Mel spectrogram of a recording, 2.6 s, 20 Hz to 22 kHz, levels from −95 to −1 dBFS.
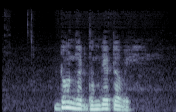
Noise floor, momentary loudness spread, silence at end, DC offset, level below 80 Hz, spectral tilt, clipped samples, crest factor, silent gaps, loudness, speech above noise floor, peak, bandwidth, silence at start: -60 dBFS; 15 LU; 0.7 s; under 0.1%; -56 dBFS; -10 dB/octave; under 0.1%; 14 dB; none; -20 LUFS; 40 dB; -8 dBFS; 5.4 kHz; 0.8 s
